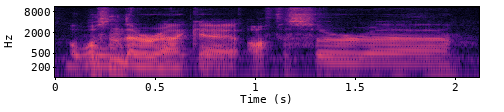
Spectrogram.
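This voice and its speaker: A man's voice: medium pitch, moderate pace, fairly bright tone, slight background noise. A man bantering casually as a player in a tabletop roleplaying game.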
